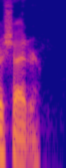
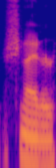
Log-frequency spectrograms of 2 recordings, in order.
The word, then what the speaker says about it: Scheider: I vote Mr. Roy Scheider. Because I kept mispronouncing his name as Schneider throughout the episodes, and I feel like I always feel bad.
